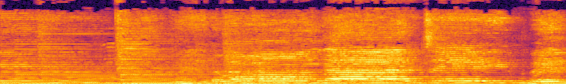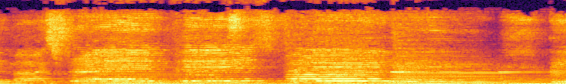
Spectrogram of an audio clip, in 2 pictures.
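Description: Live worship music: several voices singing together in long held notes, accompanied by keyboard and acoustic guitar.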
